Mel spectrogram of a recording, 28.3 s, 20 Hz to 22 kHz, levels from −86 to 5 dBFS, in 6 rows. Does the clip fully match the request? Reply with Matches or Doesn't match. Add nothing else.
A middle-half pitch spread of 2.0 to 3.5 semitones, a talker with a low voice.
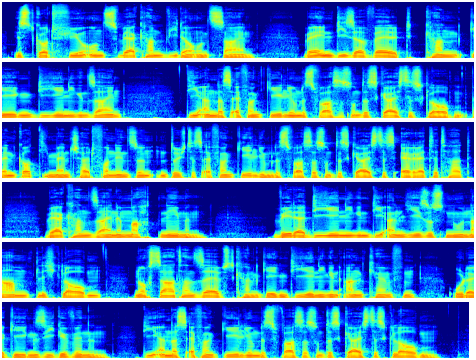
Matches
